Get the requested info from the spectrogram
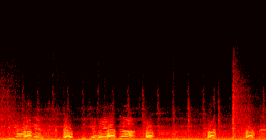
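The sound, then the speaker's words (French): A police dog barks repeatedly in short, sharp bursts, about seven barks spread unevenly over a few seconds, moderately loud above a steady low rumble, as it and its handler track a suspect. “Un maître chien et son animal réussirent à le traquer.”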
